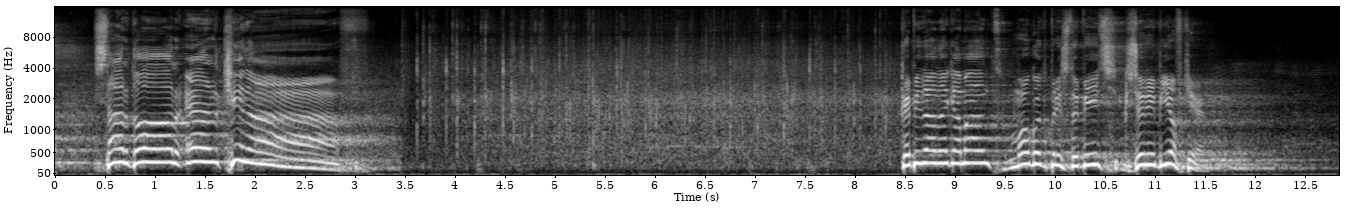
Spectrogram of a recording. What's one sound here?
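A man announces through a loudspeaker, drawing out his words loudly in a large echoing hall.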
